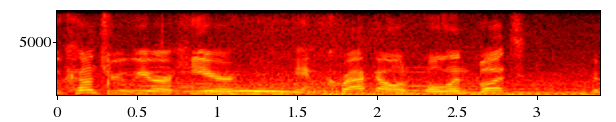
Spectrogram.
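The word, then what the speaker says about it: Kraków: to a new country we are here in Krakow in Poland but the correct pronunciation which I just learned approaches Krakoff Cove I've traveled my friend Steve that's me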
